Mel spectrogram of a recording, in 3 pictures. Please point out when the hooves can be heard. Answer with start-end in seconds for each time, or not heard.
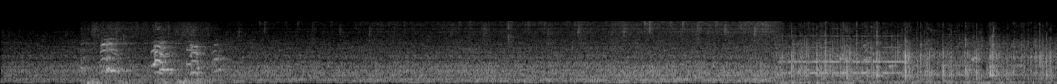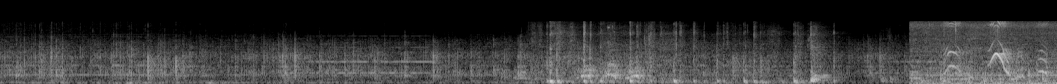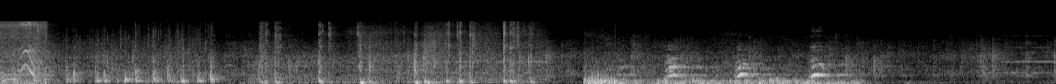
15.8-26.6.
